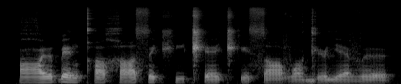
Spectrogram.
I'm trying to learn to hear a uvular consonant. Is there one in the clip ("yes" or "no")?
yes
